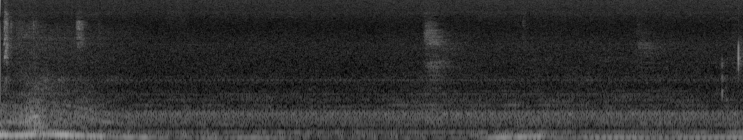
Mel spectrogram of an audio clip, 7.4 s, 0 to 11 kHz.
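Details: 2022 Toyota Avalon with rough idle and random misfire traced to injectors: low rumble rises and settles smoothly through a brief rev, no stumble, firing even.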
